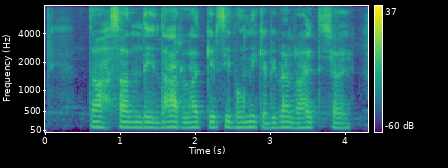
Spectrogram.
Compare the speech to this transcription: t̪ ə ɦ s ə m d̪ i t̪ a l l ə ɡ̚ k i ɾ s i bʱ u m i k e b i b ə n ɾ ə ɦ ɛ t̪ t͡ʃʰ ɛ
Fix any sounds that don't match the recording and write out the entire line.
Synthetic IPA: t̪ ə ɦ s ə n d̪ i d̪ a ɾ l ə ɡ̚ k i ɾ s i bʱ u m i k e b i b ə n ɾ ə ɦ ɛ t̪ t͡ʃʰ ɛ

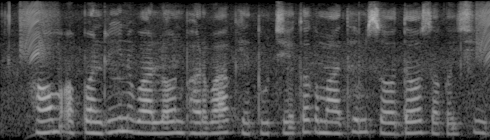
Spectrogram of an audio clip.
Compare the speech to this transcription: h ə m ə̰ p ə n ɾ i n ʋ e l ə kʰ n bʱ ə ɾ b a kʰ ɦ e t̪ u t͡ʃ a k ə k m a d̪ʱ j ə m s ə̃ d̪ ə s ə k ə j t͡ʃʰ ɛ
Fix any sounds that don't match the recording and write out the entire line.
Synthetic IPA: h ə m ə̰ p ə n ɾ i n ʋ a l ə n bʱ ə ɾ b a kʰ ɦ e t̪ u t͡ʃ e k ə k m a d̪ʱ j ə m s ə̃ d̪ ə s ə k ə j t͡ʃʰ i

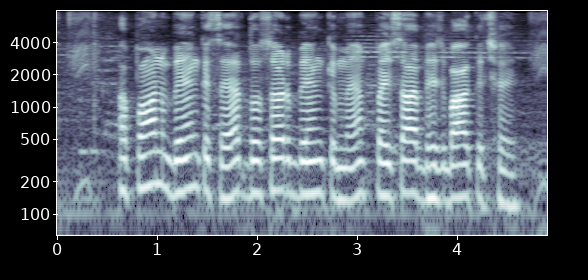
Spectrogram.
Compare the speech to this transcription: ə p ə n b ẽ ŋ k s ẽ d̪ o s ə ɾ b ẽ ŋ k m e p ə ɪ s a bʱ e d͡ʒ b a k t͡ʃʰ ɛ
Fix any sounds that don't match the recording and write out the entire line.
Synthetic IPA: ə p ə n b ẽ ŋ k s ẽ d̪ o s ə ɾ b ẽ ŋ k m e p ə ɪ s a bʱ e d͡ʒ b a k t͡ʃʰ ɛ

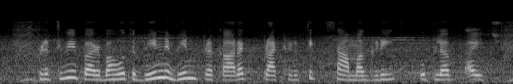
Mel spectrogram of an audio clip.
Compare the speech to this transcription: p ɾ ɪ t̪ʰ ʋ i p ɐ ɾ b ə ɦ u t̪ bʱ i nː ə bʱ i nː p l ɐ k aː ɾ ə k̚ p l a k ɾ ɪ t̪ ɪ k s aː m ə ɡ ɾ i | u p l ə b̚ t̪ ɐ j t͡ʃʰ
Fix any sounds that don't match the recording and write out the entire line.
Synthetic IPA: p ɾ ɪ t̪ʰ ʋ i p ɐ ɾ b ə ɦ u t̪ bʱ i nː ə bʱ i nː p ɾ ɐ k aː ɾ ə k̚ p ɾ a k ɾ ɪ t̪ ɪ k s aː m ə ɡ ɾ i | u p l ə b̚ d̪ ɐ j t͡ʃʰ

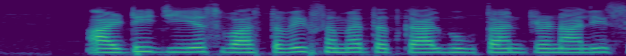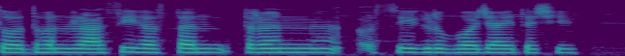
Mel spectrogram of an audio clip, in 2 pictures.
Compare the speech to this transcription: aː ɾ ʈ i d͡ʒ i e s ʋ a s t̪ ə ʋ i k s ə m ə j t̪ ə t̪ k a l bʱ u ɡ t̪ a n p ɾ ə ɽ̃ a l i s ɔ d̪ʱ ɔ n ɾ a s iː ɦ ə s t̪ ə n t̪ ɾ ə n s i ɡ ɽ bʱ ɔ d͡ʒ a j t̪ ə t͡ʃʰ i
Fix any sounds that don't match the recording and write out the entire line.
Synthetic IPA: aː ɾ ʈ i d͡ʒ i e s ʋ a s t̪ ə ʋ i k s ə m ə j t̪ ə t̪ k a l bʱ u ɡ t̪ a n p ɾ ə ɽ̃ a l i s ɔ d̪ʱ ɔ n ɾ a s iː ɦ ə s t̪ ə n t̪ ɾ ə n s i ɡ ɽ bʱ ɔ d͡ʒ a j t̪ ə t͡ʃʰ i

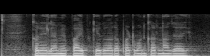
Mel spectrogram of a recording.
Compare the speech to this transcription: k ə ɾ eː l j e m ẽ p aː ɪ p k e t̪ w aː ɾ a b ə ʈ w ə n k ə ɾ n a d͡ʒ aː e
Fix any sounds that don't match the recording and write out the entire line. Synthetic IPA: k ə ɾ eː l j a m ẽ p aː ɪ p k e d̪ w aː ɾ a p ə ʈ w ə n k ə ɾ n a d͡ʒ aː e

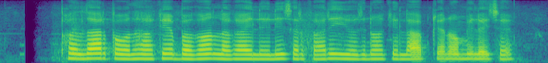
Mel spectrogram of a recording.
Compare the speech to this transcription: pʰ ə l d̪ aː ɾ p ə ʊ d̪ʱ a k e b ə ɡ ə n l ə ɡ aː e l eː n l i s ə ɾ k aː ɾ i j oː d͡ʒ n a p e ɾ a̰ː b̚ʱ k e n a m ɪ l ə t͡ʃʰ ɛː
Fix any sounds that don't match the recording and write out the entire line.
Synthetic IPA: pʰ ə l d̪ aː ɾ p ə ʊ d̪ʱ a k e b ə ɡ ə n l ə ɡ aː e l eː l i s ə ɾ k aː ɾ i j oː d͡ʒ n a k e l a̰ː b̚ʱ k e n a m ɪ l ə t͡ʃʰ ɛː

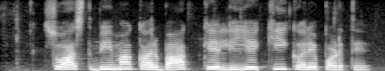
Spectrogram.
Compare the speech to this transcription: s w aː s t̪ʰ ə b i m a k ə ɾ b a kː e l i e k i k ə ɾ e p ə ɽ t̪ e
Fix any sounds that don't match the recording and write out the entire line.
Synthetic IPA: s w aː s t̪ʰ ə b i m a k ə ɾ b a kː e l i e k i k ə ɾ e p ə ɽ t̪ e

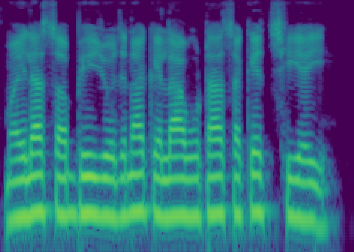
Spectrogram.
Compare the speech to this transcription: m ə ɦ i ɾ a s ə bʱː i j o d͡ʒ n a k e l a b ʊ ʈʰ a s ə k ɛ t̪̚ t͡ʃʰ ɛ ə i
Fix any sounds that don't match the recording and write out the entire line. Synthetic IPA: m ə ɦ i l a s ə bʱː i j o d͡ʒ n a k e l a b u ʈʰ a s ə k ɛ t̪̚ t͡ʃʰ i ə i

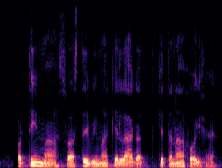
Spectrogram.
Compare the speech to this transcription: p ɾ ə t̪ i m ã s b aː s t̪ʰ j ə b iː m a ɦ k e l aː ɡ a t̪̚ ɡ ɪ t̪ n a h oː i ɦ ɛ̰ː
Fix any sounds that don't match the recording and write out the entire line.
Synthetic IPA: p ɾ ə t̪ i m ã s w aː s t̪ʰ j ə b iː m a k e l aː ɡ ə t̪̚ k ɪ t̪ n a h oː i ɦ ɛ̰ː

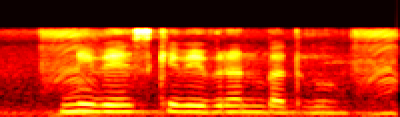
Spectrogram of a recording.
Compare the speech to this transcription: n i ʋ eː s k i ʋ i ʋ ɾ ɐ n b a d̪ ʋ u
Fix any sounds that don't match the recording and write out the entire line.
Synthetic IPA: n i ʋ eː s k e ʋ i ʋ ɾ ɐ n b ɐ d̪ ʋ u

